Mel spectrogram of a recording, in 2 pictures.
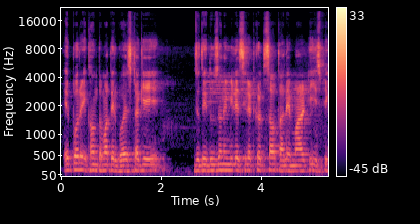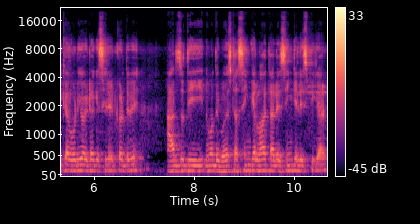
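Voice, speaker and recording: A man's voice: medium pitch, gravelly, a little mellow. A man hosting a video tutorial, narrating instructions step by step. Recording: faint background noise.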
